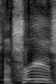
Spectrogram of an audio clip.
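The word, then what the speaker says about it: Atreus: way to go atraeus atraeus rhymes with betrus cuz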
